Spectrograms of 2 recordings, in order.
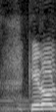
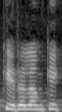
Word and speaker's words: কেরলম: কেরল বিশ্ববিদ্যালয়ের ইতিহাসের অধ্যাপক সাজি এর মতে ব্রিটিশরা নামের শেষে ম বা ন উচ্চারণ করতে অসুবিধের মুখে পড়ত, তাই তারা নিজেদের সুবিধা মতন কেরালামকে কেরাল করে দিয়েছিল।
